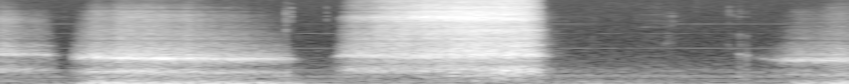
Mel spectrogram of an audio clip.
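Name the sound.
imitated heavy breathing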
